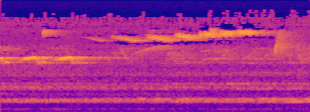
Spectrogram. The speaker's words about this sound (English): Man, you know what? I think I'd prefer it without the music in the background. You know, just the bird noises, natural nature. That's all I need. Yeah. I could do with bringing that bird down a little bit though. It's a bit off-putting.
